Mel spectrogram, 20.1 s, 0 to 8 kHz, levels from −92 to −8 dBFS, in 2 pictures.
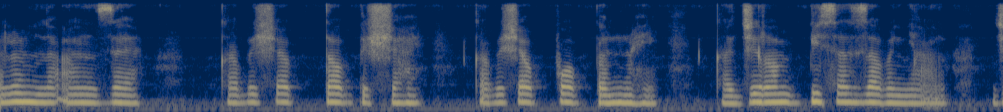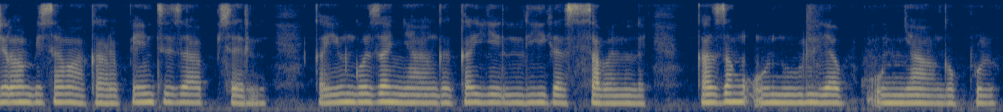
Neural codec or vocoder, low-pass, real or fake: codec, 24 kHz, 6 kbps, HILCodec; 7.2 kHz; fake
